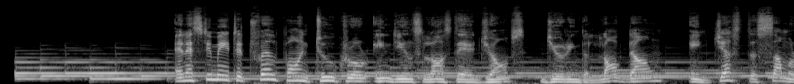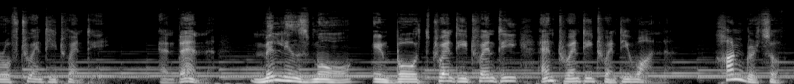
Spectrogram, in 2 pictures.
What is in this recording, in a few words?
Corporate AV Audio; 1-Click Capital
